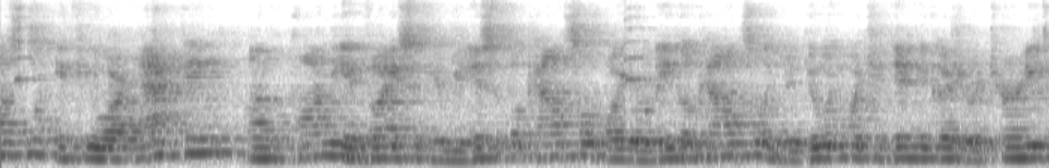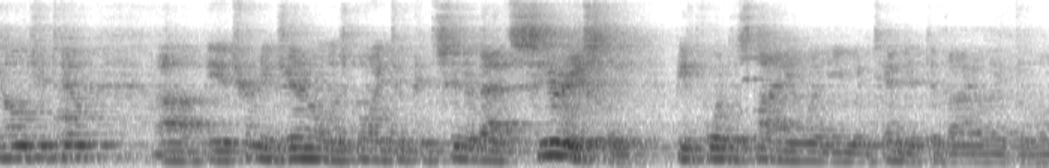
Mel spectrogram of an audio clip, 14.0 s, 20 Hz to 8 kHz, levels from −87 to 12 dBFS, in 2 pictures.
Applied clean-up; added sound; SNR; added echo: neural separator model SepFormer DNS4.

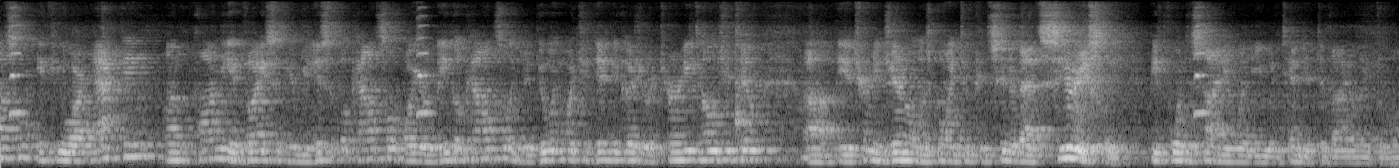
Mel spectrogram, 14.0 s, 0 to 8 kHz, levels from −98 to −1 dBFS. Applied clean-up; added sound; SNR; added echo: none; Bowed string instrument; 9 dB; reverberation time 0.9 s.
